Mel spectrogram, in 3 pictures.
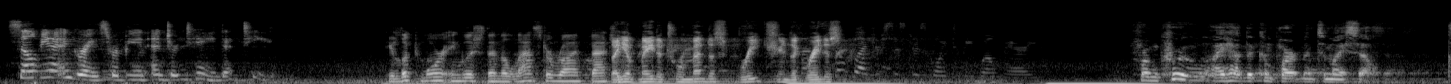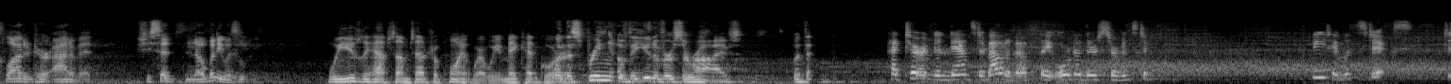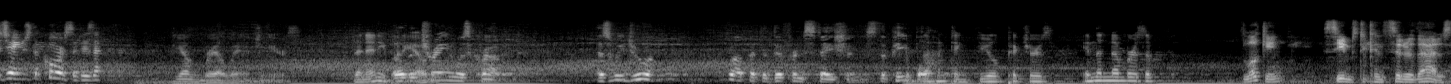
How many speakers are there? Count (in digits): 9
